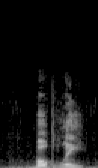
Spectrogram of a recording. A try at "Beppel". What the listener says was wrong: Beppel. The O is silent. Beppel.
